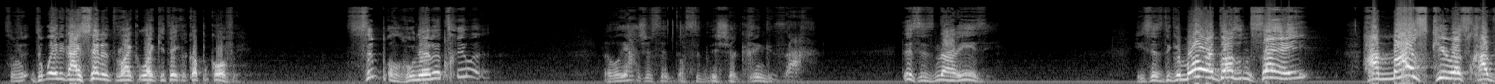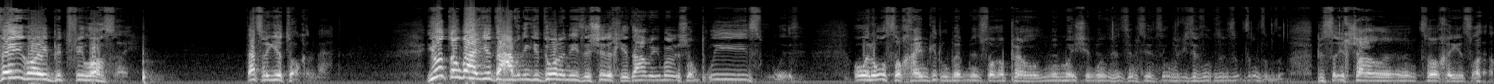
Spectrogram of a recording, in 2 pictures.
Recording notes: Shiur recorded in Yeshivas Ohr Reuven, Monsey NY.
